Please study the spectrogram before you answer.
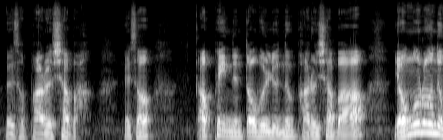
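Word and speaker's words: Warszawa: 반응을 해요 그리고 WTO 해서 어 사유진 진영에서 바르샤바 조약 기구가 있는데 우리가 지금 생각하는 이제 월드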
